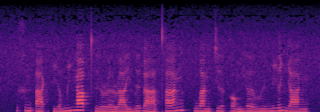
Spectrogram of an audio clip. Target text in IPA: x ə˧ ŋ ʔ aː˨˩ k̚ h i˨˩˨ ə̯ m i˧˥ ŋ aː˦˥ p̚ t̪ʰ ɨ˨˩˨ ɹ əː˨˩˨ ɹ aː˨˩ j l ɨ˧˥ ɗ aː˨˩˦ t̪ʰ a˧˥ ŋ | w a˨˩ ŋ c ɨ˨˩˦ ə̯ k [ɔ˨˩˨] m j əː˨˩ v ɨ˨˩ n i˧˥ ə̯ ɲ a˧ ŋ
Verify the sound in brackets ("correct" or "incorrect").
correct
